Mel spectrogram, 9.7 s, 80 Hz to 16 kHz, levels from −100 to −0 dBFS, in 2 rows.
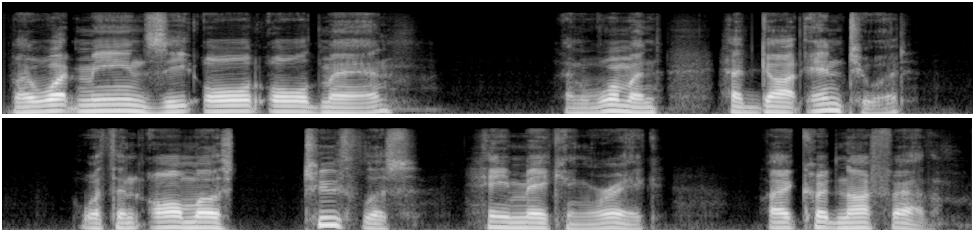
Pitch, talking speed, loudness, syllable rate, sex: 135 Hz, 150 wpm, -18 LUFS, 4.5 syllables/s, male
